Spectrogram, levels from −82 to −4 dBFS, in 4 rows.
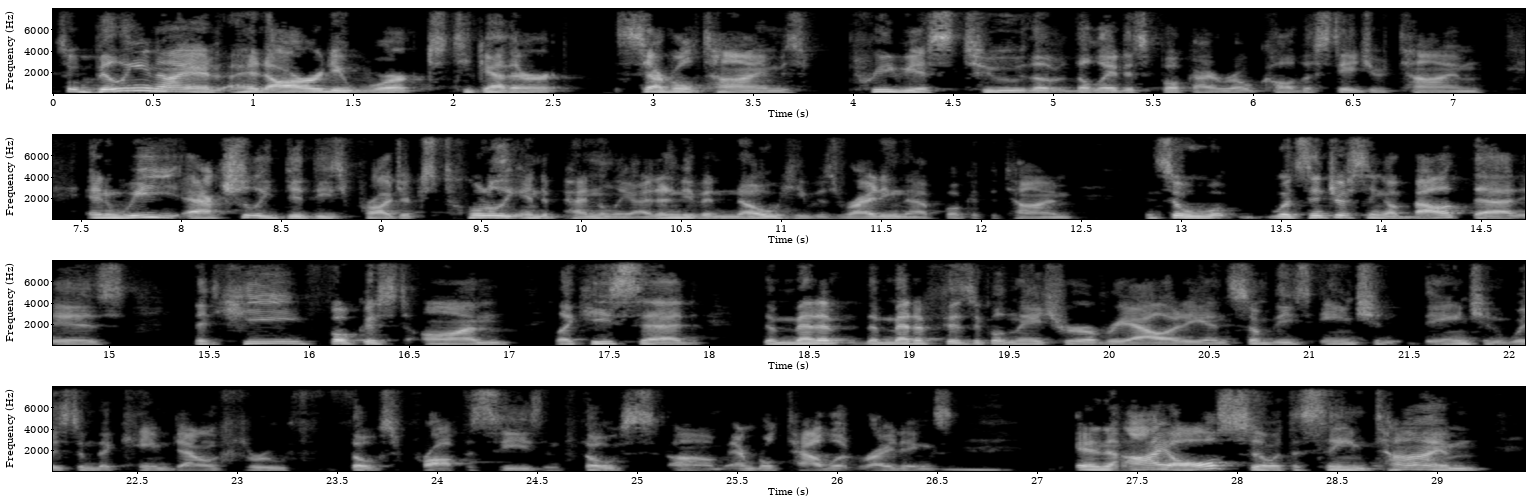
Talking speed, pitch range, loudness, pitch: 185 wpm, 120-150 Hz, -25 LUFS, 135 Hz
